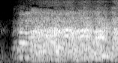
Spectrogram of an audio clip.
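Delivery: loud burst of real laughter; big laugh. Real, not acted. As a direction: laugh out loud at your own punchline. Punchline about mother assaulting her.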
